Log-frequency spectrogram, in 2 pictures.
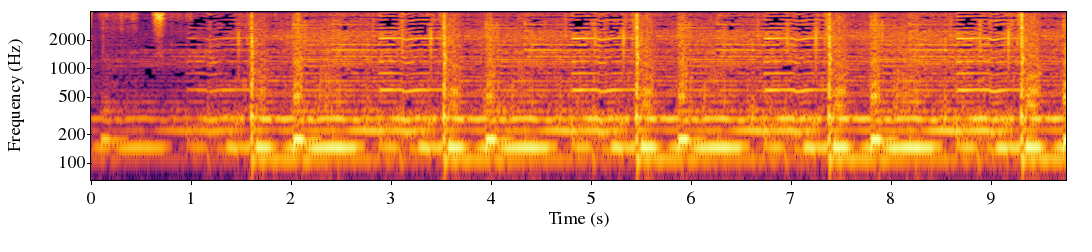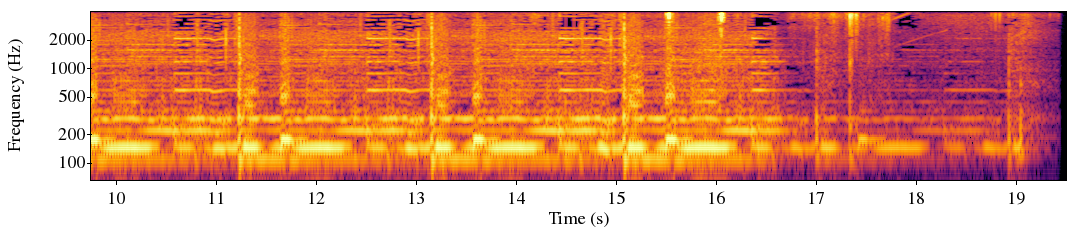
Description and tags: this is the wavy looping drone sound of a skipping record on a broken turntable.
